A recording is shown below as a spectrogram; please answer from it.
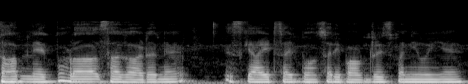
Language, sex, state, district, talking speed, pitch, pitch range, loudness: Hindi, male, Chhattisgarh, Raigarh, 190 wpm, 115 Hz, 115-120 Hz, -16 LUFS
